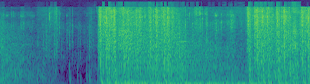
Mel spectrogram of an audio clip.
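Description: A grenade blast in Counter-Strike during a competitive esports match, a sudden loud broadband boom after a quiet moment, sustaining a rumbling roar for about a second and a half before easing off, no talk.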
